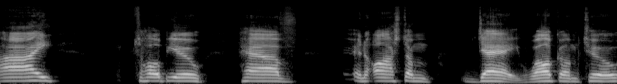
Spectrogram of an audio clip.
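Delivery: very slow, half-speed robotic voice. Mocking a guy who sounds slowed down, doing a slow robot voice imitation. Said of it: "he sounds like a robot in half speed".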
